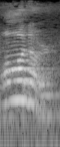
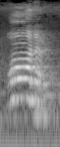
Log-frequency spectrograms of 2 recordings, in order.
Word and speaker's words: honor: An hour, an honor, an honest man. In all these examples, you can see the first letter H is silent.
